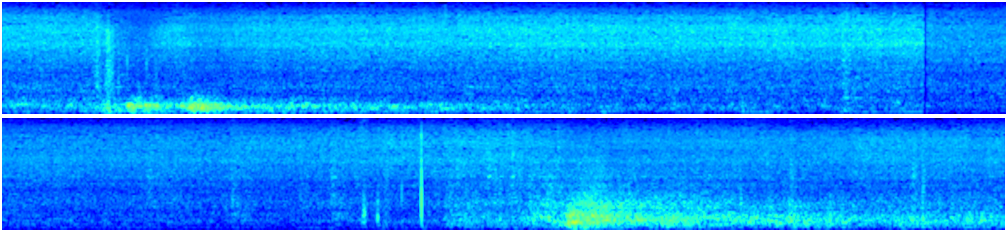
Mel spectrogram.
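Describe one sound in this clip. Thunder rumbles loudly nearby and slowly fades.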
